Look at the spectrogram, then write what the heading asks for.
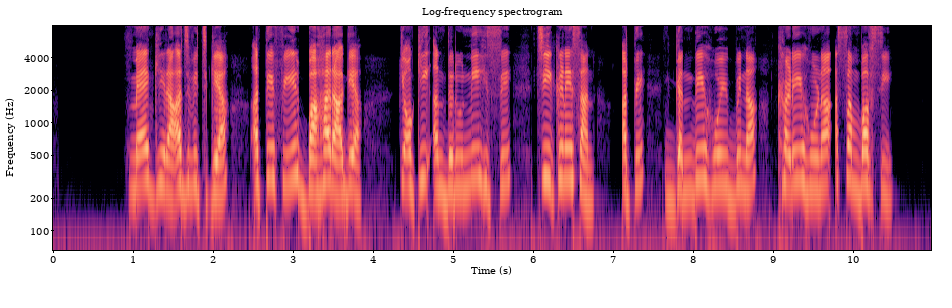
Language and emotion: Punjabi, disgusted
